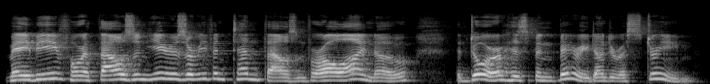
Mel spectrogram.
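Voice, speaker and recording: A man's voice: sits high, lively intonation, unhurried, fairly bright tone, heavily acted. Man acting a grim, terse adventurer. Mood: grim, guarded. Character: grim, guarded fighting man from an adventure story.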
